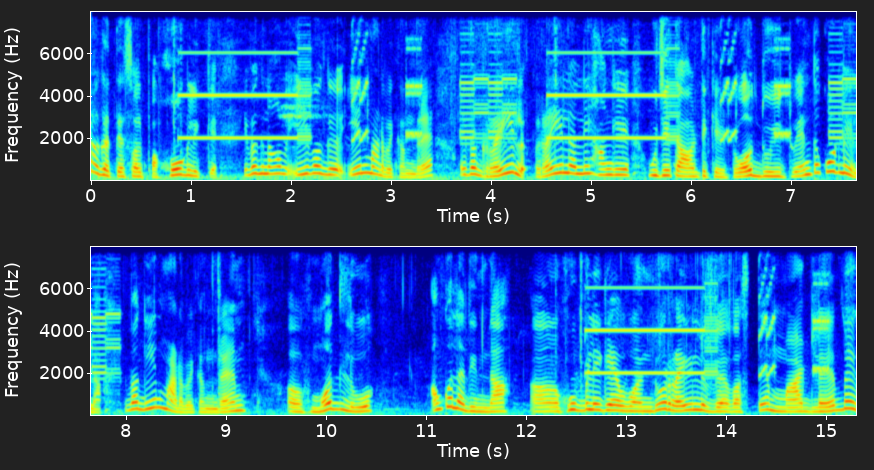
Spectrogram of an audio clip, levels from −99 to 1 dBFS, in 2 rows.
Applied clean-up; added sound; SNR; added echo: none; Car; 15 dB; none.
